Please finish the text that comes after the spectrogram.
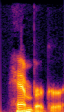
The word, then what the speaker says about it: hamburger: Hamburger. Hamburger. Mhm. I ate a large hamburger for lunch. Mhm. Hamburger. Put the heavy emphasis right at the front.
